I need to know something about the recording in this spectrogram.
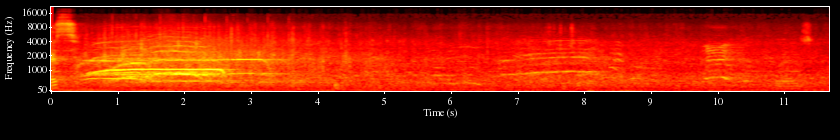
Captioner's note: applause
